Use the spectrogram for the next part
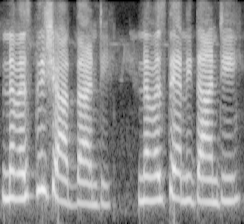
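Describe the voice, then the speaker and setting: Woman voicing a high-pitched, polite young daughter-in-law. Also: moderate pace, sharp tone, dry recording, clean studio sound. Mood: cheerful polite. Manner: earnest, courteous. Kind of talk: cartoon moral story acting.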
